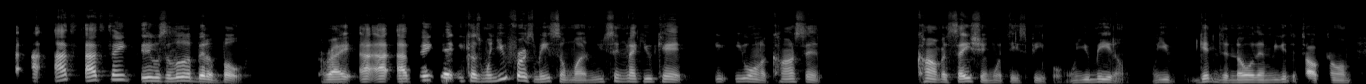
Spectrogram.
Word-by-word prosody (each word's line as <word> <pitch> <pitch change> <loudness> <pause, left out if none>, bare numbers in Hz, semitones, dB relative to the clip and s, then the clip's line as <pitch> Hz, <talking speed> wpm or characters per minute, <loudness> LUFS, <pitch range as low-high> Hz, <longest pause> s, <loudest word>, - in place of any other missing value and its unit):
I 370 - -3 0.3
I - - +7
I - - 0
th - - -21
I 200 - +8
think 220 +1 -1
it 160 - +5
was 160 -2 -1
a 145 - -1
little 170 +2 +3
bit 415 - +6
of 445 - 0
both, 410 -3 0 0.8
right? 120 +1 +3
I 130 +1 +5
I 135 - +7
I 140 - +4
think 195 0 +3
that 160 -1 +8
because 155 -2 +1
when 145 +1 -4
you 270 +6 -1
first 175 - +2
meet 130 +5 -4
someone, 105 -2 -5
you 125 - -13
seem 135 +2 -8
like 135 -1 -1
you 135 - -4
can't 125 -5 -2 0.3
you 130 - -14
you 140 +1 -8
want 130 -3 -2
a - - -5
constant 125 -4 -5 0.9
conversation - - +1
with - - -12
these - - -12
people, - - -16
when 95 +2 -16
you 115 - -6
meet 115 0 -3
'em, - - -15 0.3
when 105 +4 -15
you 110 - -8 0.3
getting 135 -2 -2
to 105 - -5
know 105 +2 +2
them, 105 -1 -4
you 110 - -10
get 125 - -7
to - - -15
talk - - +2
to 100 - -3
'em. 90 - -17
130 Hz, 240 wpm, -26 LUFS, 115-160 Hz, 0.9 s, I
